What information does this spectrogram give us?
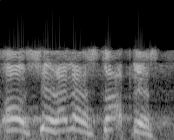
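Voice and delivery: put-on teen caught by his mom; panicked excuse. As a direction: blurt it out to stop her talking. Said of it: "you're like".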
